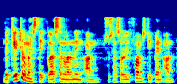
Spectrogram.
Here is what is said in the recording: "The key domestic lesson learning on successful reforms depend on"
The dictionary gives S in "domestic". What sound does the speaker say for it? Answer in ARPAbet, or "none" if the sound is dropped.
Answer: S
